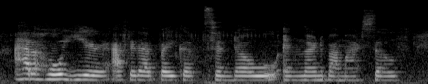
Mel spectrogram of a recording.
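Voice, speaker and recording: Noticeable background noise accompanies a woman whose voice is pitched in the middle range. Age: 20s. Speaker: vlogger. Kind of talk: storytime vlog. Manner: animated.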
